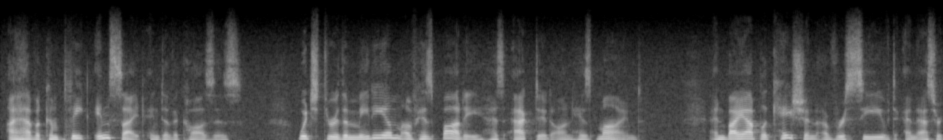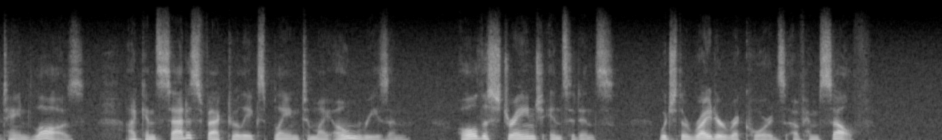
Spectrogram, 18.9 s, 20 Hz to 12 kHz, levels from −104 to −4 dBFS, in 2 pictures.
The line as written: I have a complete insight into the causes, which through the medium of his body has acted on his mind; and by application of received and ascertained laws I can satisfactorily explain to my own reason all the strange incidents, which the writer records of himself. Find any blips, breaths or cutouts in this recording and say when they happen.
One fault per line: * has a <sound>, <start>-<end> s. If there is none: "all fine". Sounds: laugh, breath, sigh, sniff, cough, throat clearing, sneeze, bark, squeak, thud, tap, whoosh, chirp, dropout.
all fine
